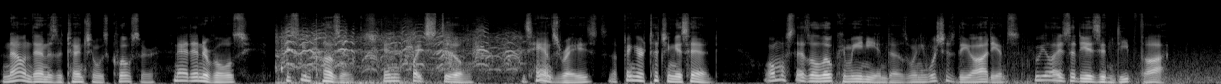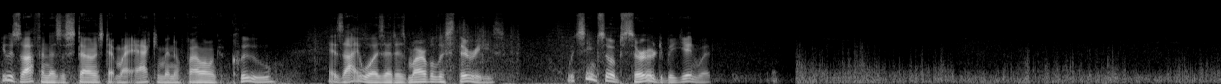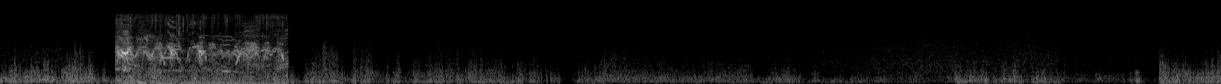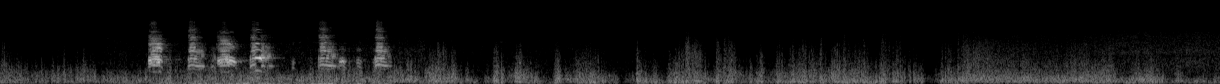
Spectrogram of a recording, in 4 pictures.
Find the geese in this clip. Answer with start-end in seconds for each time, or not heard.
2.8-5.3, 25.6-27.3, 38.1-40.5.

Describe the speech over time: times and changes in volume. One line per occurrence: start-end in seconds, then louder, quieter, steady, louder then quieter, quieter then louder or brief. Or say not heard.
0.0-19.3 steady.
